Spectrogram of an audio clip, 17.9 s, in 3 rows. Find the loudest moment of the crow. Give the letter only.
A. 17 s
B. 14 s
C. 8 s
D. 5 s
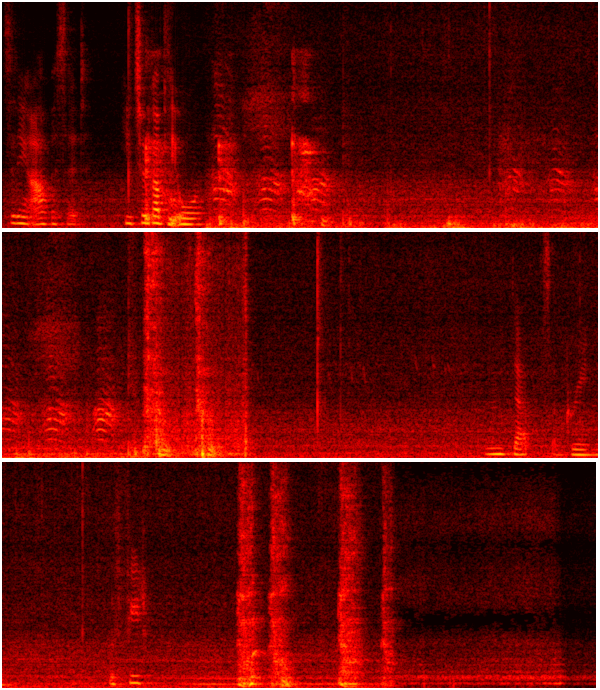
C.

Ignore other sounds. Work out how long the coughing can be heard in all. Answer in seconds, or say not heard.
4 s.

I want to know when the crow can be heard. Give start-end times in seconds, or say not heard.
2.0-8.4.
